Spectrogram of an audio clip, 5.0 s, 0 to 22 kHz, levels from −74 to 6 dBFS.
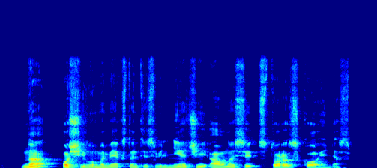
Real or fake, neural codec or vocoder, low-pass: real; none; 14.4 kHz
